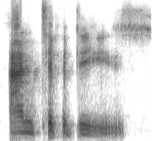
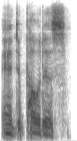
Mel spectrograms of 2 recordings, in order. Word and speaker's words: antipodes: as to the fa you mean antipodes no antipodes antipodes antipodes wow the correct way to say it phonetically like that it would be antipodas no and never mind different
